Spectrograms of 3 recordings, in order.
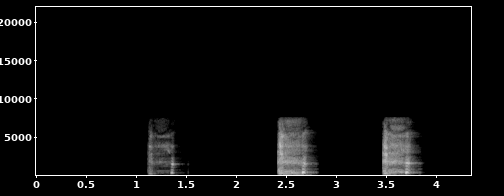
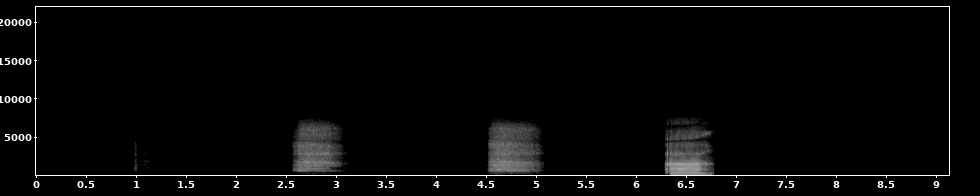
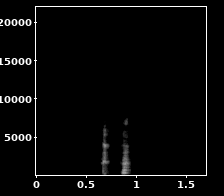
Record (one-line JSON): {"three_cough_length": "4.4 s", "three_cough_amplitude": 26287, "three_cough_signal_mean_std_ratio": 0.26, "exhalation_length": "9.1 s", "exhalation_amplitude": 7635, "exhalation_signal_mean_std_ratio": 0.23, "cough_length": "1.7 s", "cough_amplitude": 4367, "cough_signal_mean_std_ratio": 0.17, "survey_phase": "beta (2021-08-13 to 2022-03-07)", "age": "45-64", "gender": "Female", "wearing_mask": "No", "symptom_cough_any": true, "symptom_sore_throat": true, "symptom_fatigue": true, "symptom_headache": true, "symptom_onset": "3 days", "smoker_status": "Ex-smoker", "respiratory_condition_asthma": false, "respiratory_condition_other": false, "recruitment_source": "Test and Trace", "submission_delay": "1 day", "covid_test_result": "Positive", "covid_test_method": "RT-qPCR", "covid_ct_value": 20.9, "covid_ct_gene": "ORF1ab gene", "covid_ct_mean": 21.3, "covid_viral_load": "100000 copies/ml", "covid_viral_load_category": "Low viral load (10K-1M copies/ml)"}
